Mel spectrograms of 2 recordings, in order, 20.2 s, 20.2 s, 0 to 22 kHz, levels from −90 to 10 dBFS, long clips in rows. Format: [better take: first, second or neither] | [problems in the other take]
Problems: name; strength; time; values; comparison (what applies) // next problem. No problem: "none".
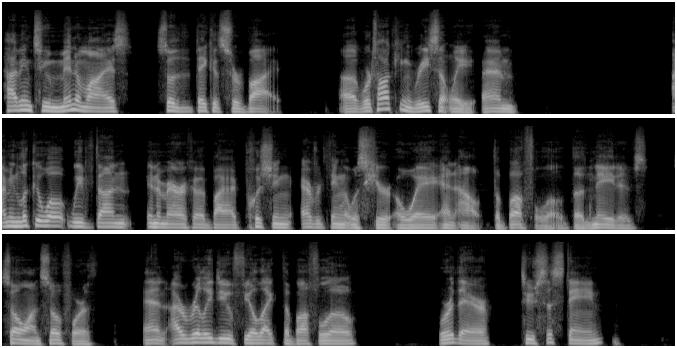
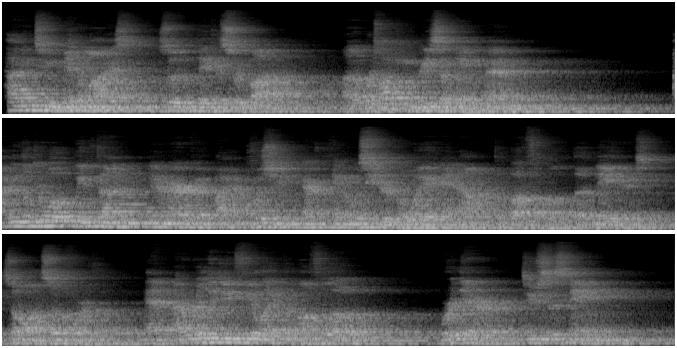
first | off-mic speech; far // room echo; strong; dies away in 3 s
